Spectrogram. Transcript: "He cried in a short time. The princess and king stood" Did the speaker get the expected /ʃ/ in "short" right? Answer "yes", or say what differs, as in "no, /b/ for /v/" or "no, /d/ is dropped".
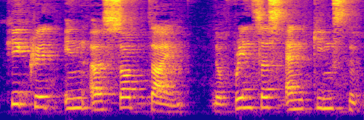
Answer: no, /s/ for /ʃ/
